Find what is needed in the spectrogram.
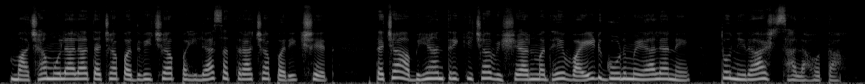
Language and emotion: Marathi, sad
